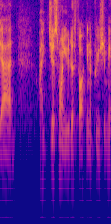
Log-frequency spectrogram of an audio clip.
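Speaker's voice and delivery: acted-out sobbing, crying plea. Retelling begging a father on hands and knees: retelling a crying plea. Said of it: "literally crying, saying".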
